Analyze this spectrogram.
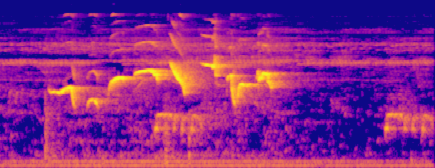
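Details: Wild Oriental magpie-robin singing: a quick, varied phrase of clear whistled and sliding notes lasting about two seconds, followed after a pause by a few softer, lower notes, over a faint steady electrical hum.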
